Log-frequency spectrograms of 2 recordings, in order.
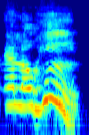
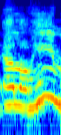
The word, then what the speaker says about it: Elohim: and here's the word Elohim the a in Elohim right here is silent okay and you can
